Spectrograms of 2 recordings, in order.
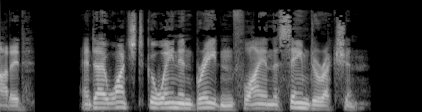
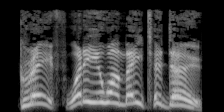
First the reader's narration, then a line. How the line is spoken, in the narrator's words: Brayden shouted over at me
